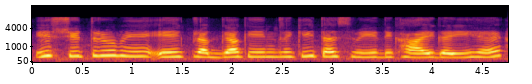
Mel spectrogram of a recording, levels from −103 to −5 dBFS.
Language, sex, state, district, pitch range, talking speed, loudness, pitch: Hindi, female, Jharkhand, Garhwa, 245-295 Hz, 140 wpm, -15 LUFS, 265 Hz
